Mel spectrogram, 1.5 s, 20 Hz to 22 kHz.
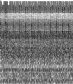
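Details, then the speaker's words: Old French flathead engine in a 1941 pickup, idling after starting: steady idle with a faint continuous whine from mismatched cam and crank gears, the gear having been changed before. "now I can hear that it's got a wine and that is a wine that you get with a mismatched"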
